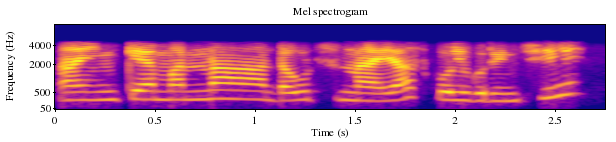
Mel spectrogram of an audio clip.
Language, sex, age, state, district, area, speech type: Telugu, female, 18-30, Andhra Pradesh, Nellore, rural, conversation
